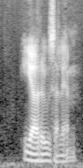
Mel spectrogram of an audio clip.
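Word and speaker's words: ירושלים: the towns venerable name Jerusalem pronounce y yerusalem Jerusalem meaning the foundation of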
